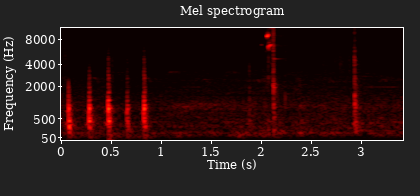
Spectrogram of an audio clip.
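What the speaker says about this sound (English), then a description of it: "next thing you know, you've got the AD knocking on your door" Five quick knocks rap on a door in a fast run, followed by a pause, a sharp metallic clink, and one more isolated knock, fairly close in a quiet room.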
